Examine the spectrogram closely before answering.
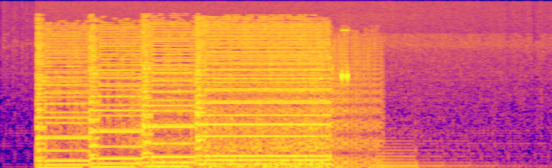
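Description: A short electronic game jingle plays in rising steps.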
